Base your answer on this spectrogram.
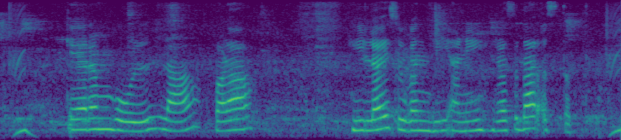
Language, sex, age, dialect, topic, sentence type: Marathi, female, 18-24, Southern Konkan, agriculture, statement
